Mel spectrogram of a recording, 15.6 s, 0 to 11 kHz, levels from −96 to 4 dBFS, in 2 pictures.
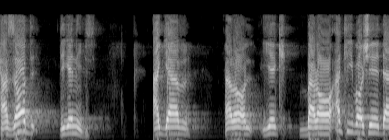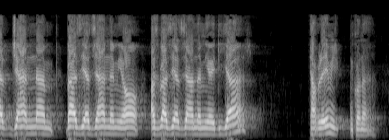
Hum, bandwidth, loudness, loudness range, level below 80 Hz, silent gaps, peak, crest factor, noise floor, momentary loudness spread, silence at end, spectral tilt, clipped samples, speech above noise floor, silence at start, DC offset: none; 8 kHz; -18 LUFS; 4 LU; -60 dBFS; none; -6 dBFS; 14 dB; -85 dBFS; 14 LU; 0.3 s; -4 dB/octave; under 0.1%; 67 dB; 0 s; under 0.1%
